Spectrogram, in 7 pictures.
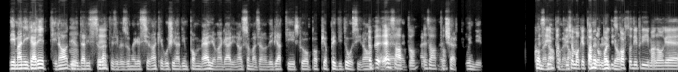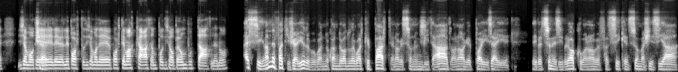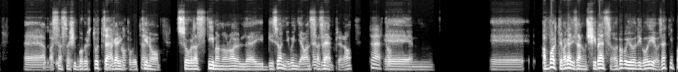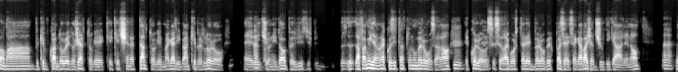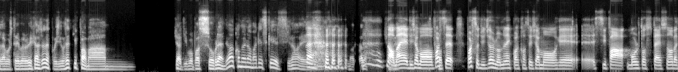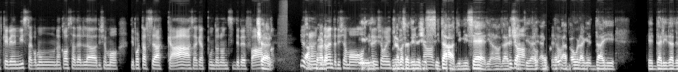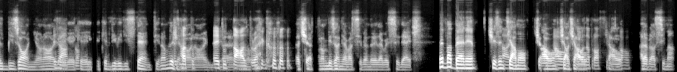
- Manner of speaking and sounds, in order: other background noise; "Proprio" said as "propio"; drawn out: "Ehm"; other noise; tapping; drawn out: "e"; drawn out: "ma"; unintelligible speech; laughing while speaking: "Eh"; sniff; unintelligible speech; unintelligible speech; chuckle
- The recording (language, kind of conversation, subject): Italian, unstructured, Ti dà fastidio quando qualcuno spreca cibo a tavola?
